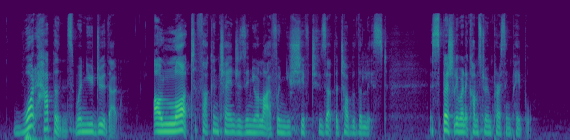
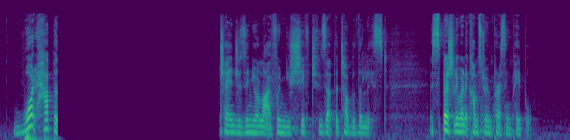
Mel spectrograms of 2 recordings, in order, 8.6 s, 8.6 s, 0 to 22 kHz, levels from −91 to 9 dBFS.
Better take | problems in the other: first | audio cutting out; at 1 s for 2.5 s

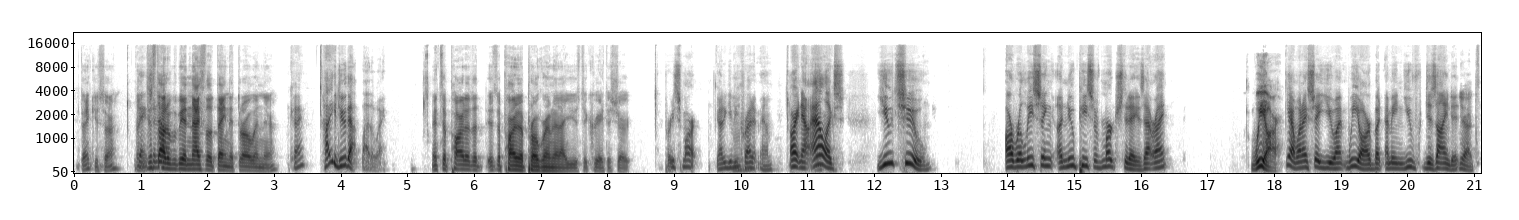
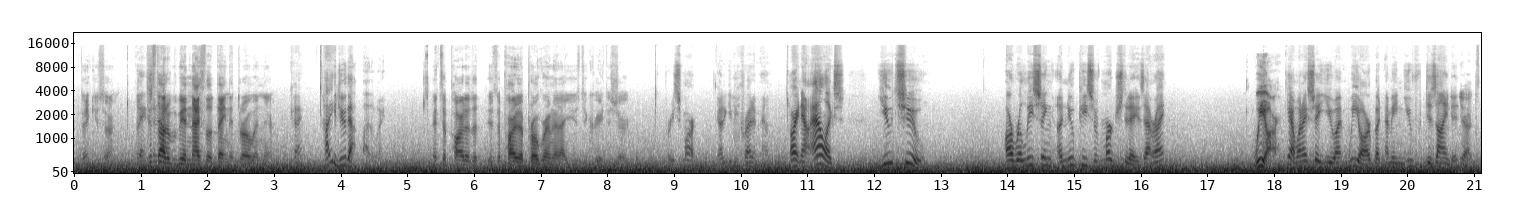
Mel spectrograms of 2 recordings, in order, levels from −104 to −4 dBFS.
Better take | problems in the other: first | wind noise on the microphone; heavy; 9 dB below the speech

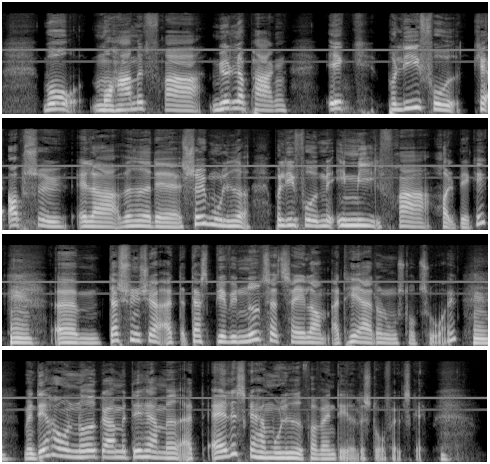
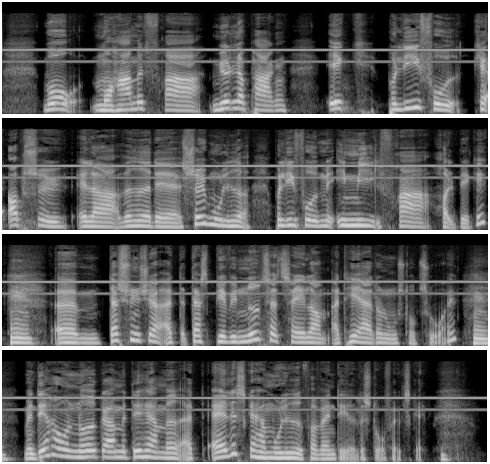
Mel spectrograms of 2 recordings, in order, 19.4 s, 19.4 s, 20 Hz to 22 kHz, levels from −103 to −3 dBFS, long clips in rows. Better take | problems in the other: first | high-pitched whine; loud; throughout; 4 kHz, 10 dB below the speech; faint in the first

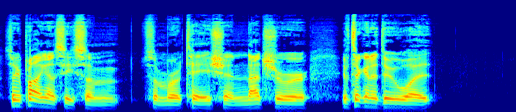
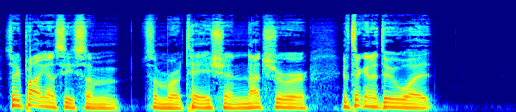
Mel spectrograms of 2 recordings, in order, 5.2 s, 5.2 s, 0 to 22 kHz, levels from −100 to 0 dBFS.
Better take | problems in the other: second | thin; very; fading below 350 Hz

